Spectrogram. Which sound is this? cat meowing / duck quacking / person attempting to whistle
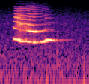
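cat meowing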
